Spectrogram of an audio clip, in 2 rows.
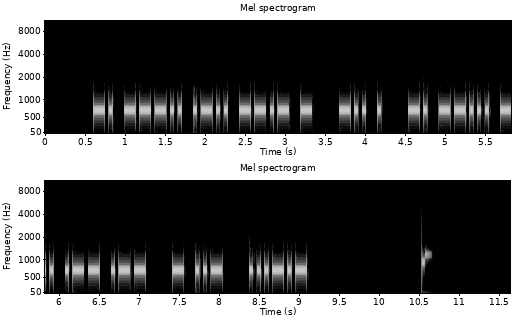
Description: Morse code, heard as a keyed tone, about 25 wpm, 700 Hz. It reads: N8LQT DE N7NWW TU <SK>
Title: Practice QSO - Exchange 4 - Ending - 25wpm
